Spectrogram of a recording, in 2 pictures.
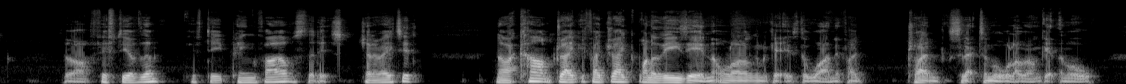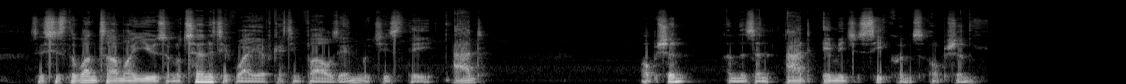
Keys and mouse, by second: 16.8-22.5 drag.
